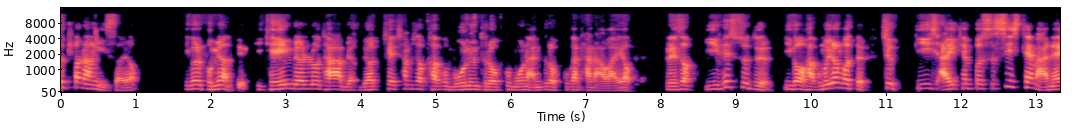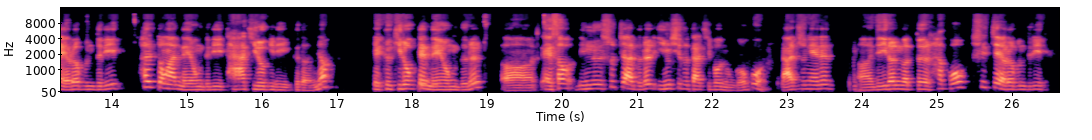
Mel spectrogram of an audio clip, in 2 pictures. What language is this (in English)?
Korean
